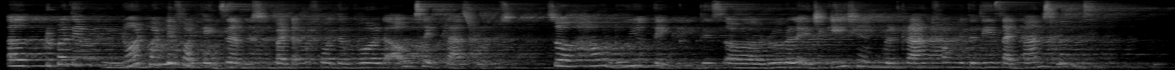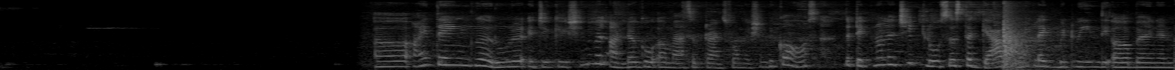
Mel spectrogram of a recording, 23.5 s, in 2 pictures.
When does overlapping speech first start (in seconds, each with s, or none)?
none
